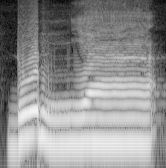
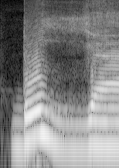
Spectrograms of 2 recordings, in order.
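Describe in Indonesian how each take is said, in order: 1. Huruf n diucapkan dengan jelas sebelum y. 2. Huruf n menyatu dengan y setelahnya. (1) "harus diidharkan" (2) "tidak boleh dibaca duya"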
